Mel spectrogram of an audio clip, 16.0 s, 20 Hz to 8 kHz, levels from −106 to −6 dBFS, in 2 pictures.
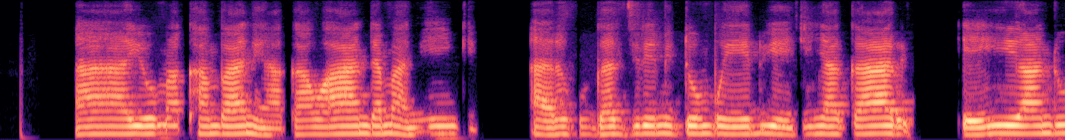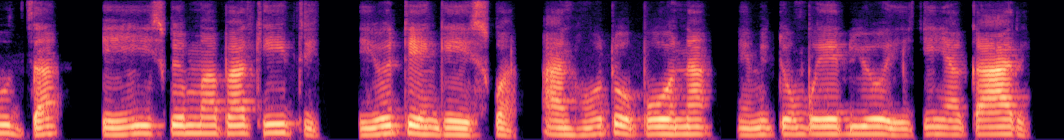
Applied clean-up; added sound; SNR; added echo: none; none; none; none.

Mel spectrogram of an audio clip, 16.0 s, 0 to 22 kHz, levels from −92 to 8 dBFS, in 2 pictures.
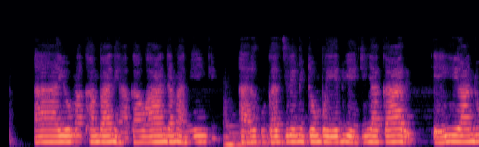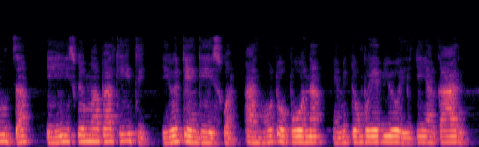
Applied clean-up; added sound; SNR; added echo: none; Bowed string instrument; 15 dB; reverberation time 0.3 s.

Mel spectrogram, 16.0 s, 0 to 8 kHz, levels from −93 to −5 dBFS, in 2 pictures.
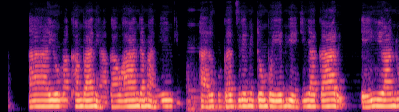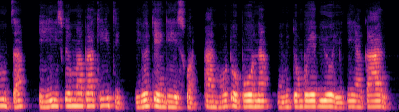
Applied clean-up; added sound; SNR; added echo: neural separator model SepFormer DNS4.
